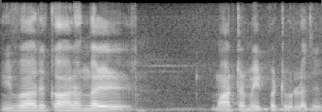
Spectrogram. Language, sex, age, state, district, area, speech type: Tamil, male, 45-60, Tamil Nadu, Cuddalore, rural, spontaneous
